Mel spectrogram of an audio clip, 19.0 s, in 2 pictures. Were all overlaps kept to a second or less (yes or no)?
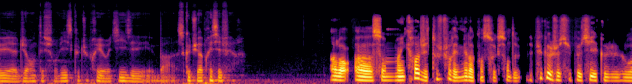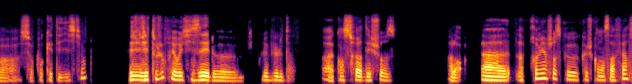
yes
